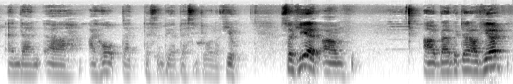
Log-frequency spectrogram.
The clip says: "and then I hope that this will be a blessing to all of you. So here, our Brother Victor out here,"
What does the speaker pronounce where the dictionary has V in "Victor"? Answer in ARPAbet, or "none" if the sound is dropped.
B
